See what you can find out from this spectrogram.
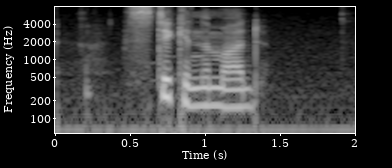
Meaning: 1. A person unwilling to participate in activities; a curmudgeon or party pooper 2. More generally, one who is slow, old-fashioned, or unprogressive; an old fogey
- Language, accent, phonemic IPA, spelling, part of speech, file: English, US, /ˈstɪk.ɪn.ðəˌmʌd/, stick in the mud, noun, En-us-stick in the mud.ogg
